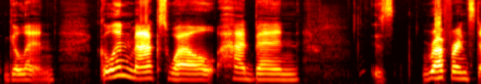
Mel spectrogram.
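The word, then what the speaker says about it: Ghislaine: Gain Maxwell, who I've called her Gain all these years, but apparently you pronounce her name her name Gillin.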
